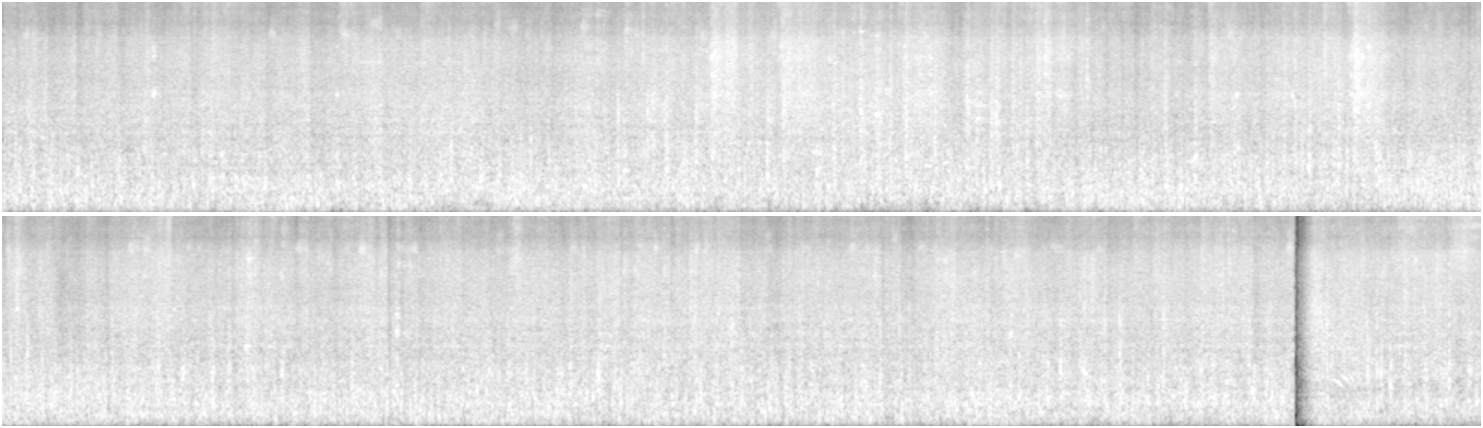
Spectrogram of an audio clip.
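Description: Passenger express train running at speed, with a steady rush of wheel and track noise. The sound cuts out for a moment near the end.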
